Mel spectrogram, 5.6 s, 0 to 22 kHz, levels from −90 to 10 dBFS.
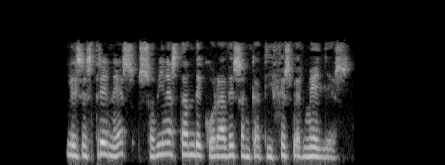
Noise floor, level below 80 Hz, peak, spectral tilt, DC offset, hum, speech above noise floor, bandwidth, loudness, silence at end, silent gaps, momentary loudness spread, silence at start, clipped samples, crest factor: under -90 dBFS; -62 dBFS; -2 dBFS; -3.5 dB/octave; under 0.1%; none; over 72 dB; 8 kHz; -18 LUFS; 1.2 s; none; 8 LU; 0.85 s; under 0.1%; 18 dB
